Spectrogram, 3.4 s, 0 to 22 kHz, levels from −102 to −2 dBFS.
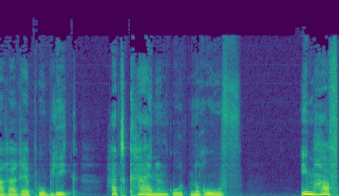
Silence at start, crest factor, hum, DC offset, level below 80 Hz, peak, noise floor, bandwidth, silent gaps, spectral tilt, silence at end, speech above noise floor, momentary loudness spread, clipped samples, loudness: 0 s; 14 dB; none; under 0.1%; -52 dBFS; -2 dBFS; -63 dBFS; 17.5 kHz; none; -6.5 dB/octave; 0 s; 47 dB; 9 LU; under 0.1%; -17 LUFS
